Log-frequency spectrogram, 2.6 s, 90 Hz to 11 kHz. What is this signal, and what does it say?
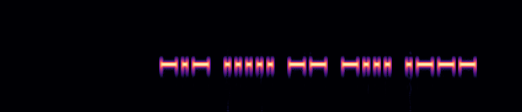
Morse code, heard as a keyed tone, about 46 wpm, 700 Hz. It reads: K5MBJ
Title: USA Call Signs - 5 Characters - 2x Character Spacing - 45wpm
